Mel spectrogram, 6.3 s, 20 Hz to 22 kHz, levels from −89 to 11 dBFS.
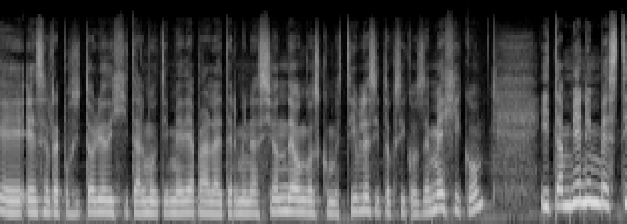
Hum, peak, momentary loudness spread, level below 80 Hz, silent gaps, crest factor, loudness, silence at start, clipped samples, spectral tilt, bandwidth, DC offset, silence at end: none; -2 dBFS; 11 LU; -64 dBFS; none; 12 dB; -16 LUFS; 0 s; under 0.1%; -5 dB/octave; 16 kHz; under 0.1%; 0 s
